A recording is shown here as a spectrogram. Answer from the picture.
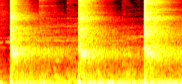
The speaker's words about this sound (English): And just then I heard a knock at the front door.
